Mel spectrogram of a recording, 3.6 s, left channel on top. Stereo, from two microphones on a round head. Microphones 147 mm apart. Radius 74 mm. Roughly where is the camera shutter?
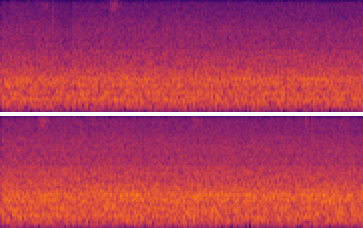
I don't hear a camera shutter.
